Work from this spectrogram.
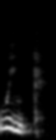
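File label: "wink", British English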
